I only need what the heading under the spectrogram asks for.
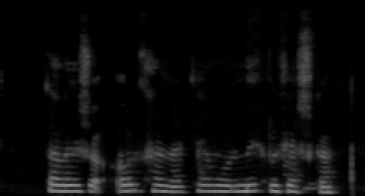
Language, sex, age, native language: Icelandic, female, 12, Icelandic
